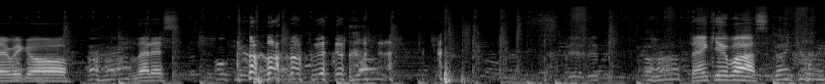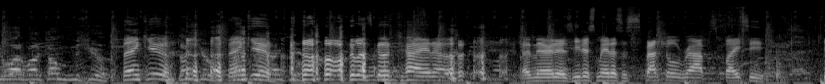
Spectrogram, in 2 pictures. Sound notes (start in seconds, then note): 2.3 laughs; 8.4 speaking foreign language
